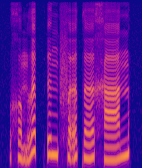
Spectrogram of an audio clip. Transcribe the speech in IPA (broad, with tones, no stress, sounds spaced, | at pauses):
x o̰˧˨ m l ə˦˥ t̚ ʔ ɨ˧ ŋ f ə̰ː˧˥ t̪ əː˨˦ x a˨˦ n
